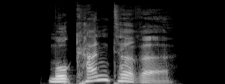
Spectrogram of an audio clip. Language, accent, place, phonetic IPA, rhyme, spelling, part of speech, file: German, Germany, Berlin, [moˈkantəʁə], -antəʁə, mokantere, adjective, De-mokantere.ogg
- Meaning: inflection of mokant: 1. strong/mixed nominative/accusative feminine singular comparative degree 2. strong nominative/accusative plural comparative degree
